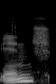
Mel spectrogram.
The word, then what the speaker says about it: Ng: I think we both took, I think I can't ever pronounce his last name, but Andrew Inge. Yeah, Ning.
